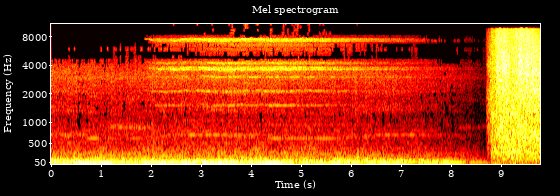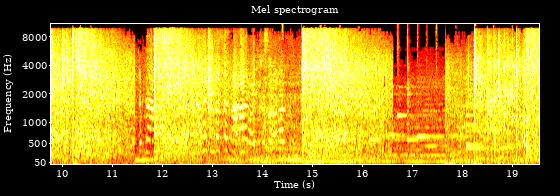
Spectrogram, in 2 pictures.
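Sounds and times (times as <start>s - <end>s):
low steady rumble: 0.0s - 16.6s
sporadic gunfire: 8.7s - 13.7s, 14.8s - 16.6s, 17.7s - 19.5s.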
